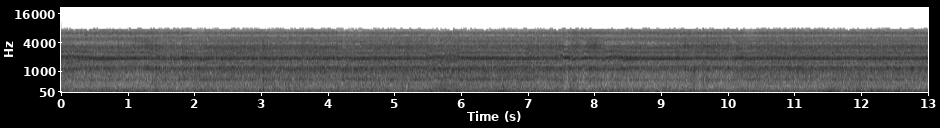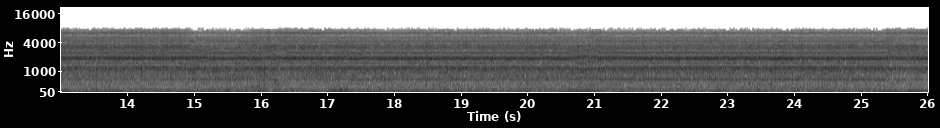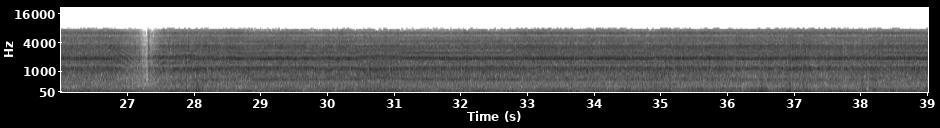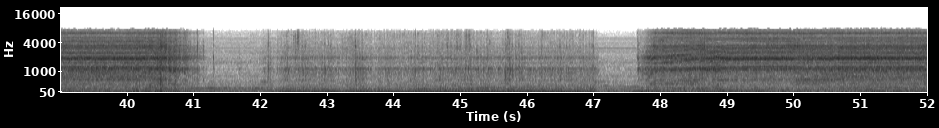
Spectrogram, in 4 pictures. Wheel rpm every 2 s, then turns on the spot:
160, 160, 160, 160, 160, 160, 160, 160, 160, 160, 160, 160, 160, 110, 160, 160, 160, 160, 160, 160, 70, 20, 20, 30, 150, 160.
42-46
